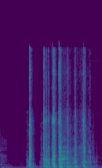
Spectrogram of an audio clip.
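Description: VHS cassette being pushed into a VCR's front slot: a quick run of hard plastic clicks and rattles, starting about half a second in and lasting a little over a second.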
